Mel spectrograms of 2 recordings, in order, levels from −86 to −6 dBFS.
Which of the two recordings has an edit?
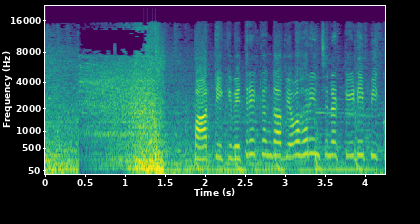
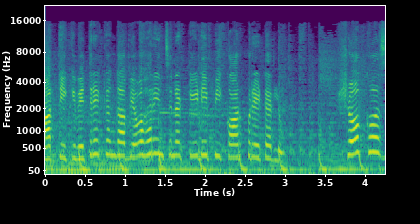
first; 1 cut; at 0.9 s

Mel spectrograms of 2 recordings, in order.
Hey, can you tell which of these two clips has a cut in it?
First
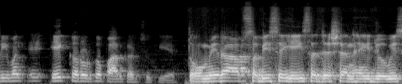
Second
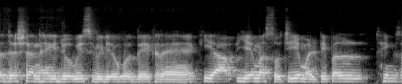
first; 1 cut; at 1.7 s

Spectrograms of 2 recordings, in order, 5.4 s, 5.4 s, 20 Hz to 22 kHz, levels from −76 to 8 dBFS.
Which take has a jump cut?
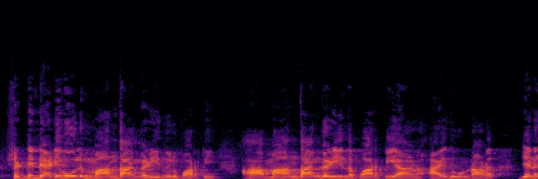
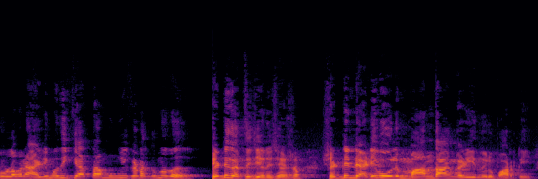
second; 1 cut; at 2.0 s

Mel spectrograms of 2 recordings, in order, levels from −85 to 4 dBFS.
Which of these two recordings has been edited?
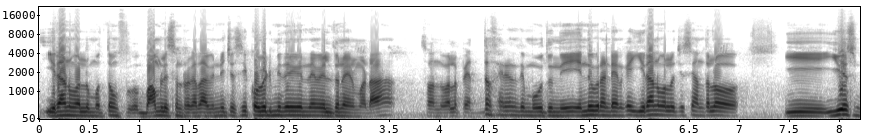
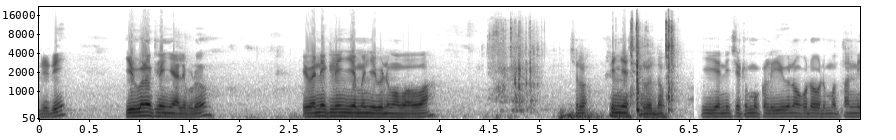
second; 1 cut; at 6.5 s

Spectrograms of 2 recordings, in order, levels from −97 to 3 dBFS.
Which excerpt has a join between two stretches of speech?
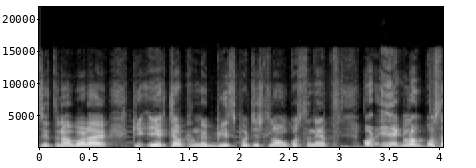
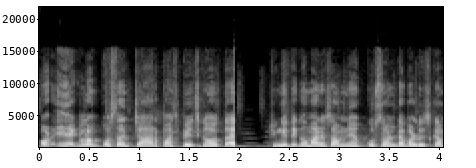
second; 1 cut; at 2.2 s

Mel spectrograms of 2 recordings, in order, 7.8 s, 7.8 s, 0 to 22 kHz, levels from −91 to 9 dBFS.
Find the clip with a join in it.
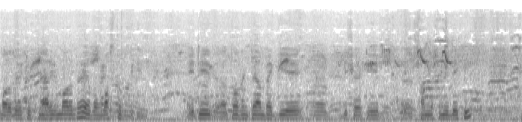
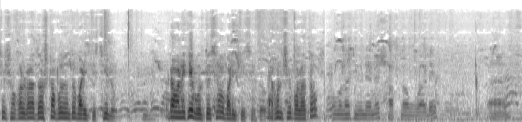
second; 2 cuts; at 3.9 s, 4.9 s

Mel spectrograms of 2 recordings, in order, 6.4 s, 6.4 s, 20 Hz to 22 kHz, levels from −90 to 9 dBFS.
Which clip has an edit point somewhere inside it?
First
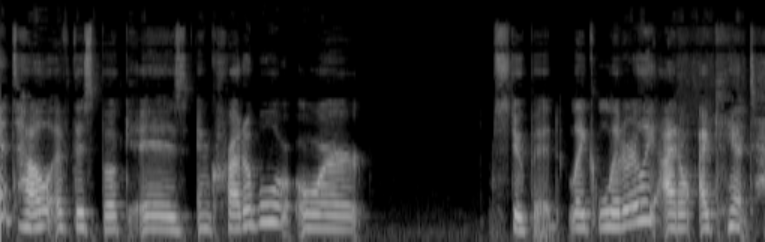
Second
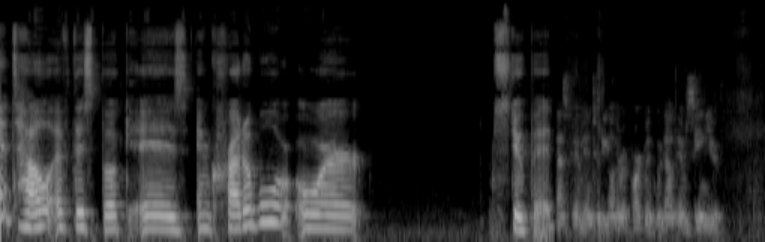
second; 1 cut; at 4.7 s

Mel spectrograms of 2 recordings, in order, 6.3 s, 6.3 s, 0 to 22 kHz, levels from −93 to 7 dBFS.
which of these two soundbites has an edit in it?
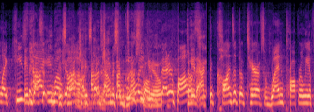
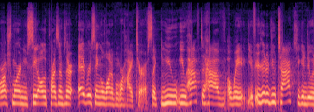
first; 1 cut; at 4.2 s

